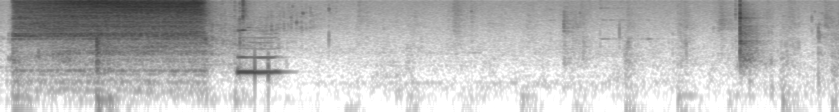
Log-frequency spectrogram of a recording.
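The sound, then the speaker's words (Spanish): A kitchen tap gushes loudly for about two seconds as a glass fills, then stops with a brief ringing squeak, leaving a quiet room with faint knocks and shuffles. “voy a coger un vaso de agua.”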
